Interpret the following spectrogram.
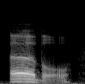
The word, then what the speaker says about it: herbal: would pronounce it whereas in british english you would pronounce the h and you'd say herbal essences and you might also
